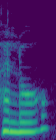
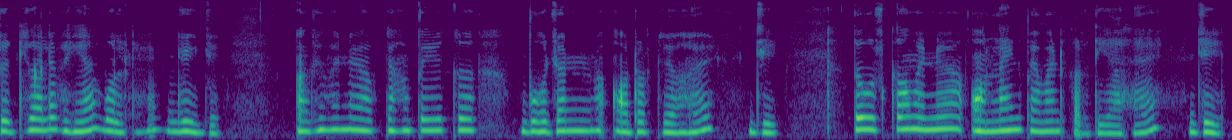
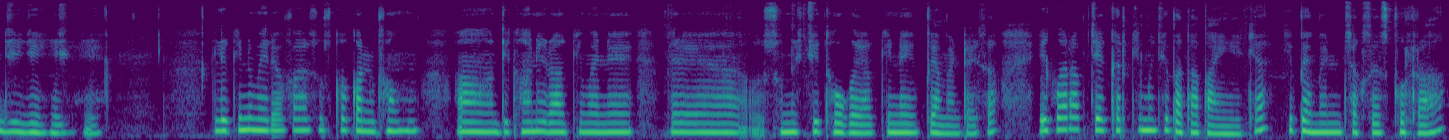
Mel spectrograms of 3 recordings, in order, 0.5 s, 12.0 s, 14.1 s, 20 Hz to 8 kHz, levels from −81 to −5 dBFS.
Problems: constant background noise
